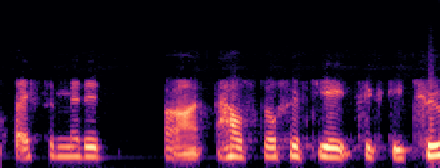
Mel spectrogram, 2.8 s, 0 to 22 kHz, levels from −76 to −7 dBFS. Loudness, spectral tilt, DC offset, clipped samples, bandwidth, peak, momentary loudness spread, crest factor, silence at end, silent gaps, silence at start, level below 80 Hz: -19 LUFS; -7.5 dB/octave; under 0.1%; under 0.1%; 7 kHz; 0 dBFS; 7 LU; 18 dB; 0 s; none; 0.1 s; -64 dBFS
